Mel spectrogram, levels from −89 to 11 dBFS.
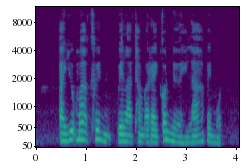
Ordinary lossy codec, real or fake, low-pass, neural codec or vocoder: none; real; none; none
